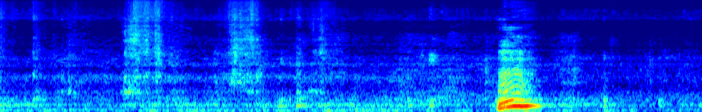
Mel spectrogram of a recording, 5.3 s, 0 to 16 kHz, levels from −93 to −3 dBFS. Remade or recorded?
remade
